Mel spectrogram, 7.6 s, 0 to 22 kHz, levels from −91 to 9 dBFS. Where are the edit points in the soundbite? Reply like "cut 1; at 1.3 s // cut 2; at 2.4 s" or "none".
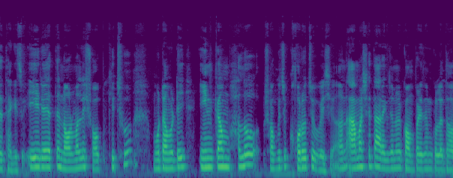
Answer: none

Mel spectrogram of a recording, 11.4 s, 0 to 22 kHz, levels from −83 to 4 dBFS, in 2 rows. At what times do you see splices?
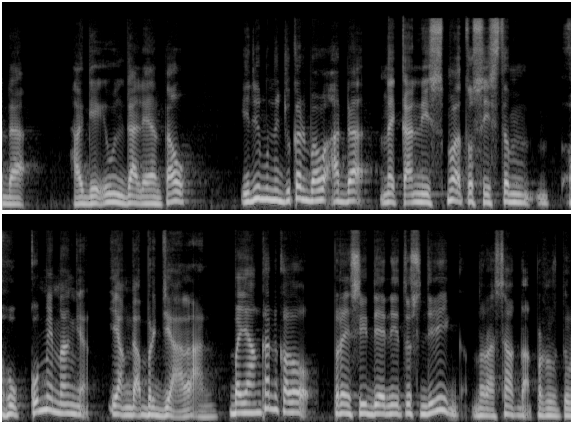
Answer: cut 1; at 3.7 s // cut 2; at 7.8 s // cut 3; at 8.9 s

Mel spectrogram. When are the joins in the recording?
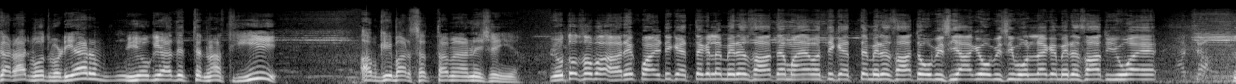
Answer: cut 1; at 5.3 s

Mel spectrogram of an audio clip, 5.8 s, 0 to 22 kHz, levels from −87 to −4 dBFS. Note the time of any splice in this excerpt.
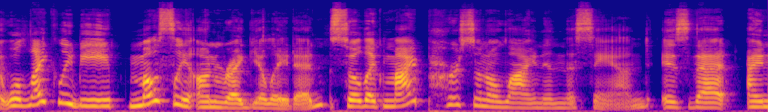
cut 1; at 0.9 s // cut 2; at 2.5 s

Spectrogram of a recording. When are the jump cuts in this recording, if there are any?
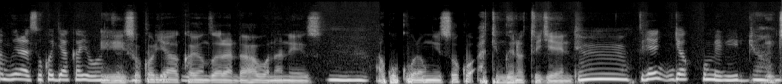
none

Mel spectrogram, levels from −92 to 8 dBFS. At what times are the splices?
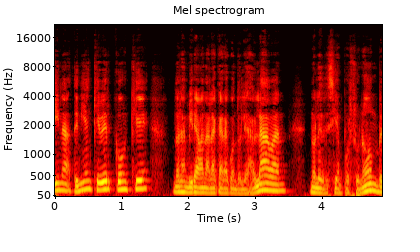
none

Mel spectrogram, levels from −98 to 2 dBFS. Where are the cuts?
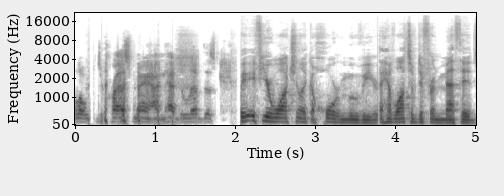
cut 1; at 2.1 s // cut 2; at 3.8 s

